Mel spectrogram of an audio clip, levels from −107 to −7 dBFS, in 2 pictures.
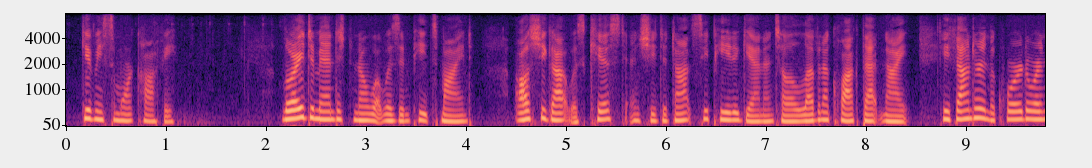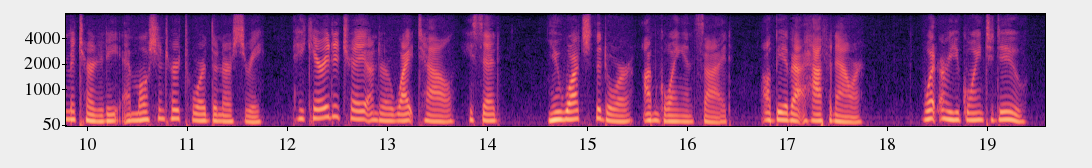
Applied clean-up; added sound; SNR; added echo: none; none; none; none.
